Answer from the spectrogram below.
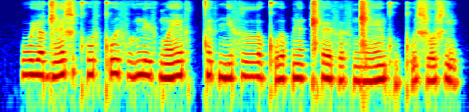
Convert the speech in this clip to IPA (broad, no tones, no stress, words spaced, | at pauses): wyːə̯ɖ͡ʐẽə̯ɕə kʷʰifkʷʼiːf o̤nyːf ɡʷẽːftːẽf nʲøflːo kʷʼiə̯pĩə̯ǁʰøføf ŋ͡ǁẽːkʷʼe̤ kʷʼeɕoɕĩ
